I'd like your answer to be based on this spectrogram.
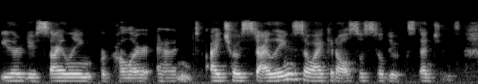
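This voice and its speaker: A woman talks at a fairly quick pace with an American accent. Her pitch is fairly low, in an ordinary speaking voice. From southern Utah. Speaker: salon owner and hair extensions entrepreneur. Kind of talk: interview.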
